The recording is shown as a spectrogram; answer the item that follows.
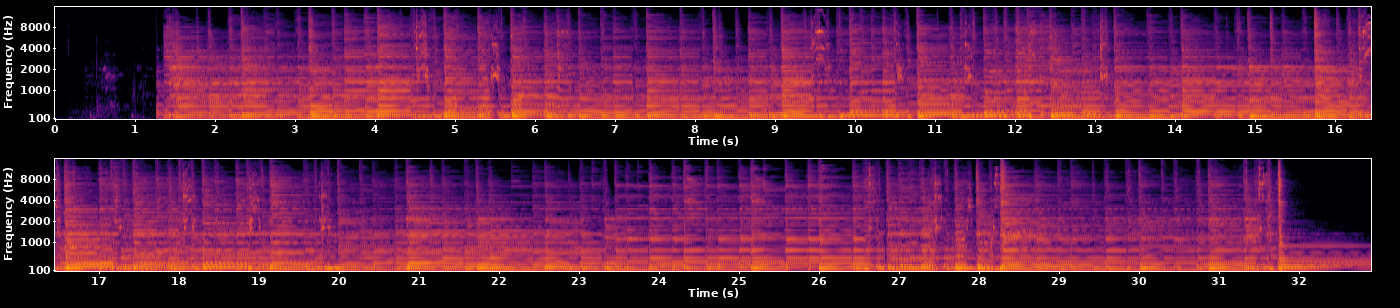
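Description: Steel-string acoustic guitar played with a pick, a mix of strummed and picked chords, close-miked with condenser microphones. It starts about a second in and runs on as continuous playing.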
